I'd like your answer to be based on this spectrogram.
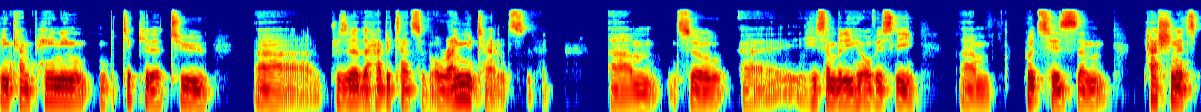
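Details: Adult male speaker; typical speech.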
